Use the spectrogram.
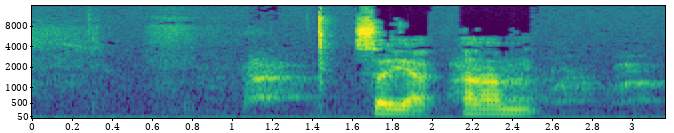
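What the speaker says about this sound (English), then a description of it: "my dogs are going off" Pet dogs bark inside a house, with two loud, close, tonal barks and a yip following a thump, while someone talks quietly over them.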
